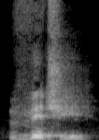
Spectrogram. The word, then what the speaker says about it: Vicich: but you both started it with a V, which is the most important thing when pronouncing my last name. My last name, properly pronounced, is Vicich.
